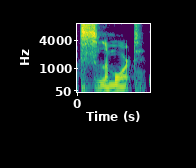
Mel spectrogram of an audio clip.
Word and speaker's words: Lamorte: I thought your name looked French, Lamorte, but I've seen enough of your videos now. I know it's not Lamort. – Yeah, it's Lamort. It gets mispronounced a lot. I guess it go either way.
